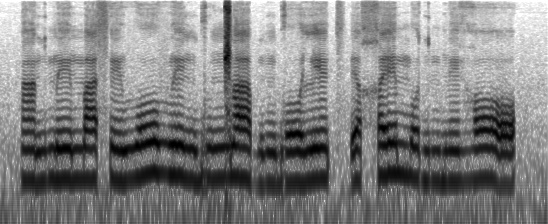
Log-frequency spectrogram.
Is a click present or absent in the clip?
present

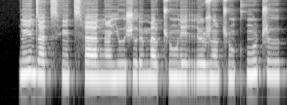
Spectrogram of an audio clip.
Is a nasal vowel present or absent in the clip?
present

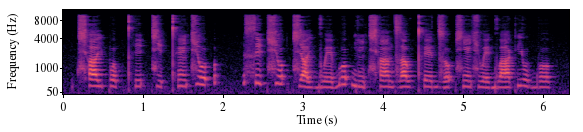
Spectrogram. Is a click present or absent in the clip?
absent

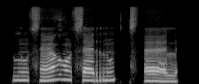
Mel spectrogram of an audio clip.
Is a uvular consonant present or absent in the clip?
present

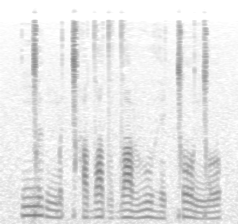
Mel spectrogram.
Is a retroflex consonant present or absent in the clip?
absent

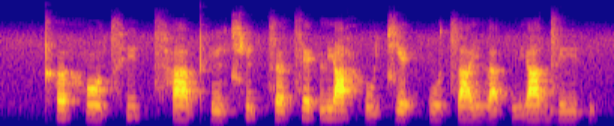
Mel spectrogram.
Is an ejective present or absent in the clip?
absent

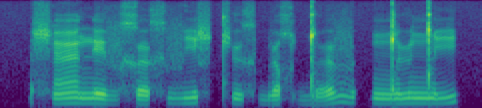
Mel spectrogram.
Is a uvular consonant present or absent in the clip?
present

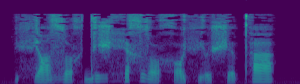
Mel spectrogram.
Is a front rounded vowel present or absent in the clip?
present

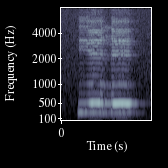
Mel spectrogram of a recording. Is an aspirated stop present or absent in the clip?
absent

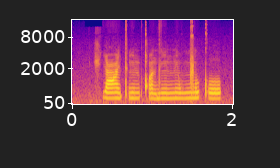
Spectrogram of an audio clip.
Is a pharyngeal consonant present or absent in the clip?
present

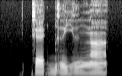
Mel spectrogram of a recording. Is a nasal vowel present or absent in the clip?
present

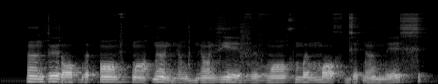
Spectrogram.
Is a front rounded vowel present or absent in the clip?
present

